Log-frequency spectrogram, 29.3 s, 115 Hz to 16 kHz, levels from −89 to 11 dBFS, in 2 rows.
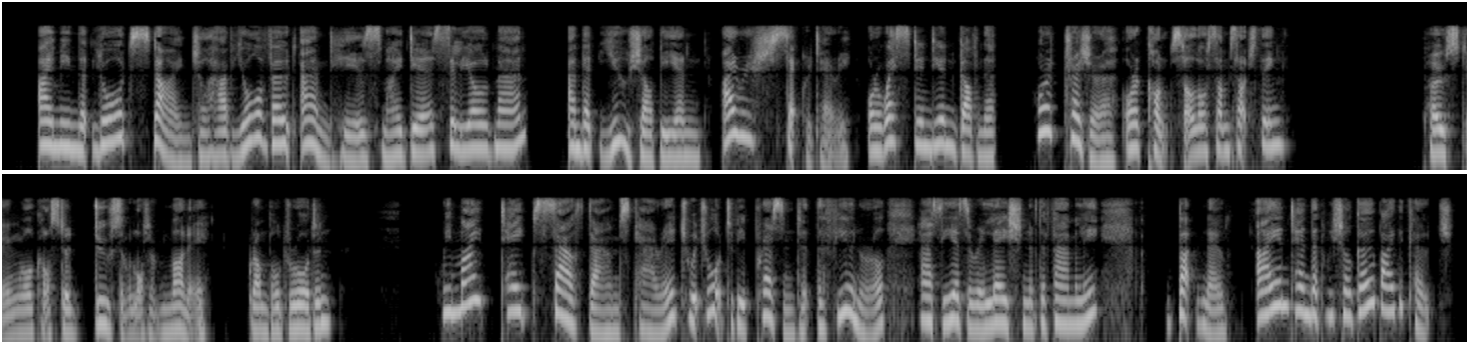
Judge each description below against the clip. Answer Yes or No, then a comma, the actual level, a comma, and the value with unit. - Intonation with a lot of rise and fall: Yes, wide, 6.6 semitones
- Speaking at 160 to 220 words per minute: Yes, average, 170 wpm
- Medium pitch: No, high, 200 Hz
